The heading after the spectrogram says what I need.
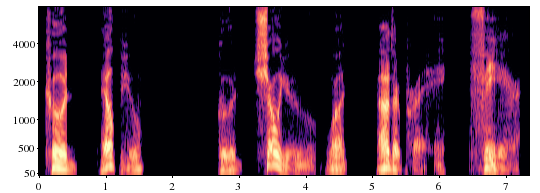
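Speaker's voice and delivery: very slow rasping monster; a rotting thing whispering an offer; slow creature voice. A narrator's reading. Monster speaks in story.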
